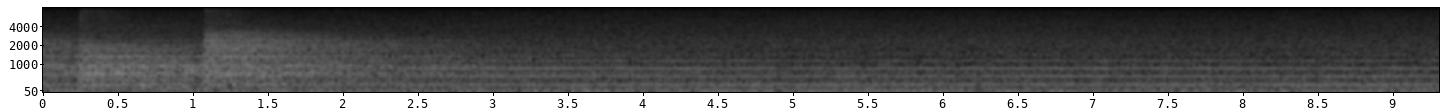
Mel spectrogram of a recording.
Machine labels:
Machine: fan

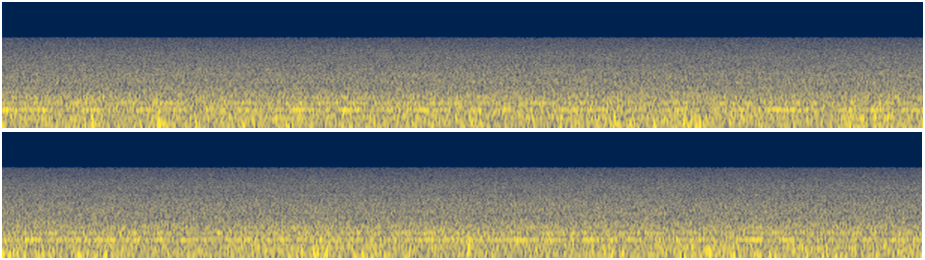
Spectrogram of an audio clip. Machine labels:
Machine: fan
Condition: normal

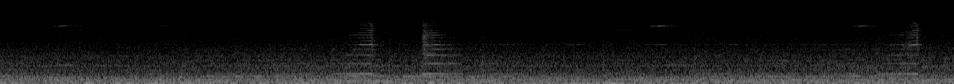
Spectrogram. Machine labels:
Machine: slide rail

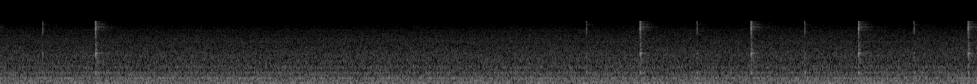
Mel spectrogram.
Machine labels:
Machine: valve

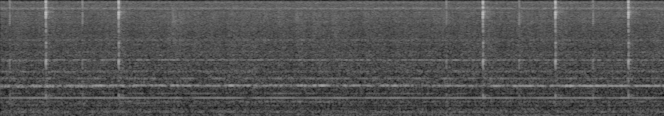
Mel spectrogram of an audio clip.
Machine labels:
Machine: valve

